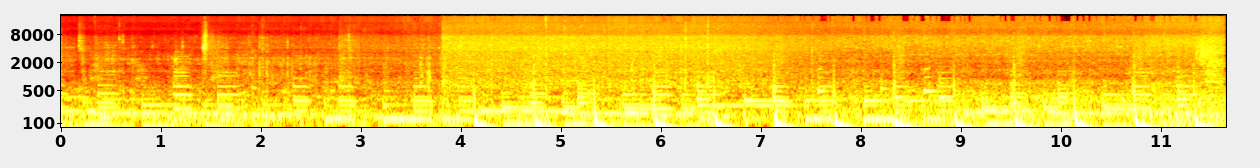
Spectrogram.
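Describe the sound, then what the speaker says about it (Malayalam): Kaliyadakka rice balls are dropped into boiling sunflower oil and deep-fry with a steady, loud sizzle that grows fuller and denser partway through, with bubbling crackle and a low rhythmic pulse underneath. "എണ്ണ തിളച്ച് തുടങ്ങി. നമുക്കിതിലേക്ക് കളിയടയ്ക്ക ഇട്ട് കൊടുക്കാം."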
